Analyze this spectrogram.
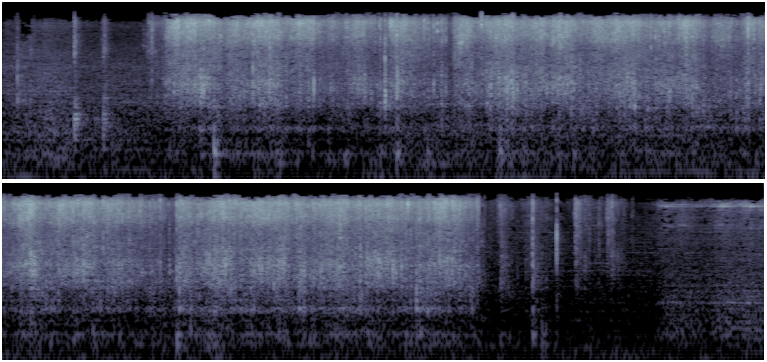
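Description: Small green limes rubbed and rolled by hand with coarse salt against the inside of a bowl: a gritty scrubbing with the knock of the fruit against the bowl, starting a couple of seconds in and stopping about three seconds before the end, followed by a few light knocks.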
